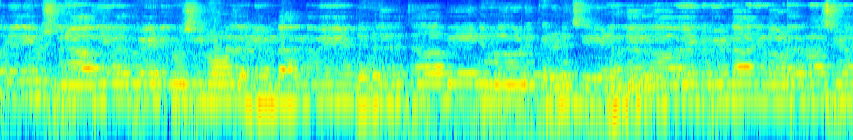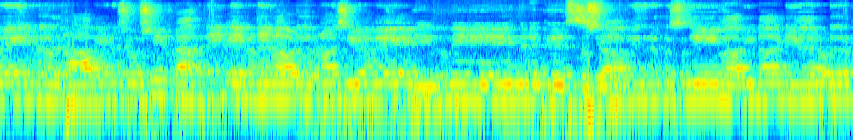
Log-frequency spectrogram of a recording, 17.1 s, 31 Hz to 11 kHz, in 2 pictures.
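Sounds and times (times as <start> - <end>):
man chanting a prayer: 0.0 - 17.0.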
